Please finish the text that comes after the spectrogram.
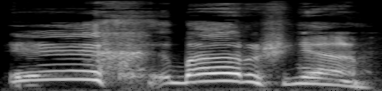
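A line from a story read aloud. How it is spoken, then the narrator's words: Sighing. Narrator (Russian): вздохнул только Никита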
